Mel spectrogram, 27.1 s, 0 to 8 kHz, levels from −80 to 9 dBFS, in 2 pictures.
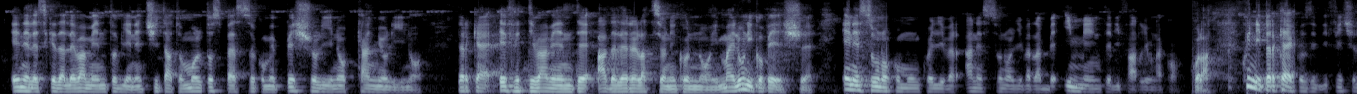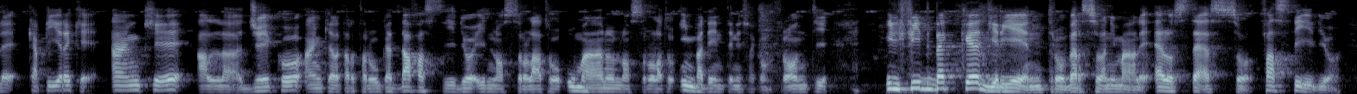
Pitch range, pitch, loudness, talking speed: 95-125 Hz, 100 Hz, -20 LUFS, 160 wpm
